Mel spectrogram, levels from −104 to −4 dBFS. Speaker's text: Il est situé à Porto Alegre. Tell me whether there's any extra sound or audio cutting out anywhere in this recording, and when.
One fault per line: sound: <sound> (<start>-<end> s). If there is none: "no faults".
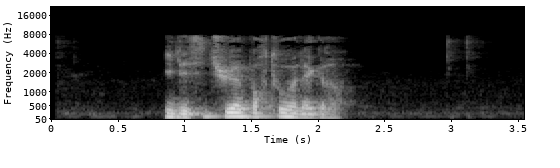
no faults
